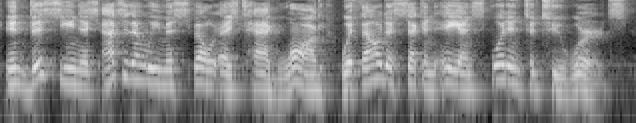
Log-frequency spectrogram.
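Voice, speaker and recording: A Canadian man with a general North American accent, hosting a show and reading a scripted episode review in a measured, list-like way. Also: high-pitched, lively intonation, a bit bright. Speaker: podcast host and episode reviewer.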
